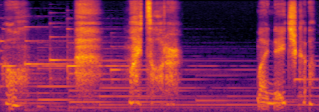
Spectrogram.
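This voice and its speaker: A woman's voice: sits high, very slow, vocal fry, heavily acted. A woman playing a kind, devoted older mother in a video game, speaking tenderly and earnestly. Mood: grieving. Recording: music under the voice.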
